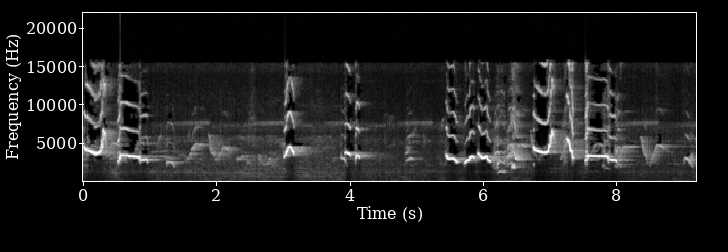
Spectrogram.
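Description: Oriental magpie-robin singing bursts of rich, varied whistles, sliding notes and sharp chirps, delivered in quick phrases with short pauses between them.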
